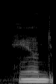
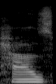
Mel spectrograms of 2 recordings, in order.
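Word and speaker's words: ה: easier because it just has one article the definite article pronounced ha if the known doesn't have the article then it's considered indefinite now the article is always pronounced ha and it's written as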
